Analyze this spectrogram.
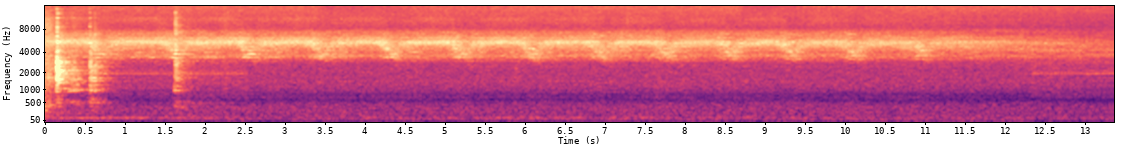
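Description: A few sharp metal clinks in the first two seconds as steel mounting brackets and a hand tool are knocked against the radiator and fan shroud, over a steady high-pitched hiss that carries on throughout.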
